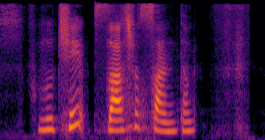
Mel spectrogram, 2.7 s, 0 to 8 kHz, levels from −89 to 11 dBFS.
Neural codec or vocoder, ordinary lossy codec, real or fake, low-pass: codec, 16 kHz in and 24 kHz out, 0.4 kbps, LongCat-Audio-Codec, four codebook decoder; AAC, 32 kbps; fake; 7.2 kHz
